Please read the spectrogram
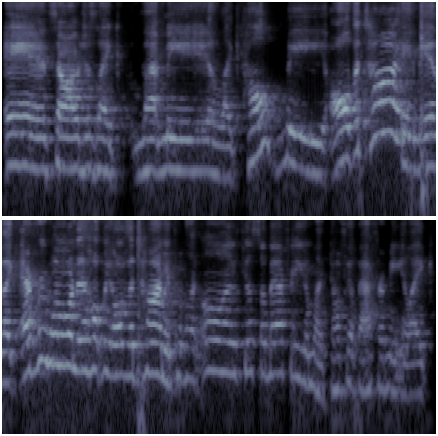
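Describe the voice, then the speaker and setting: A woman's voice: medium pitch, animated, a little fast, few pauses, bright, forceful tone, echoey room. A woman, an army staff sergeant and podcast guest, telling stories in casual, brash slang and acting out her retorts. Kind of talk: casual chat, storytelling.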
